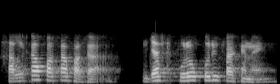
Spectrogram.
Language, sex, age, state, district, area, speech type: Bengali, male, 18-30, West Bengal, Purulia, urban, conversation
